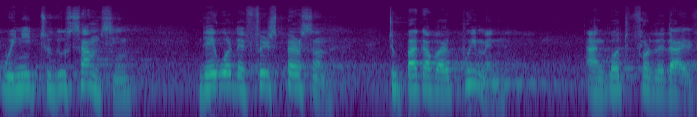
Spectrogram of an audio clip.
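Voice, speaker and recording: With a Spanish accent, a man speaks at a high pitch with ordinary pitch variation against noticeable background noise. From Argentina. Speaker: scuba diver receiving award. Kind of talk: acceptance speech.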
